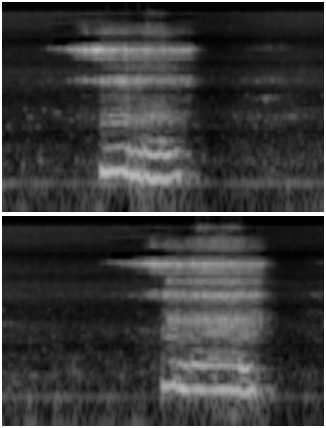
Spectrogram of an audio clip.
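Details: Woman snoring in sleep: two loud, vibrating snores on in-breaths, about three seconds apart, with quiet breathing between.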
